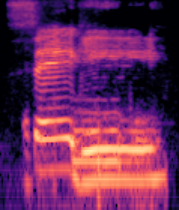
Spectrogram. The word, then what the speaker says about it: SEGE: And so look at SEGE and say it like you're saying Sega, but replace the A with an E. Segi.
